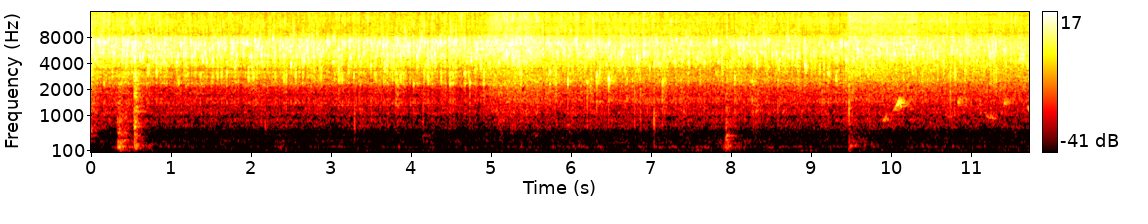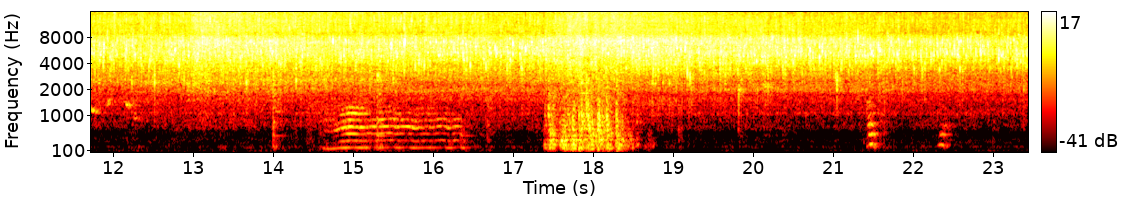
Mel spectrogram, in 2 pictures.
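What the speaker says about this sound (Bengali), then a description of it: "আমি এখন এটা ফ্রাই করে নেব। তো আমি একটা ফ্রাই প্যানে তেল গরম করছিলাম" Hilsa fish frying in hot oil in a frying pan, a steady close sizzle running throughout with brief clatters and a short louder burst near the end, no talking.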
